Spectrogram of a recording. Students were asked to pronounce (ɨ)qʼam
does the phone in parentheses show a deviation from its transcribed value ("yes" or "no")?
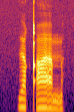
no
